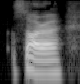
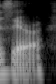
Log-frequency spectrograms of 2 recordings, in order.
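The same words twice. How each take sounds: First: Sarah said the Japanese way, "Sah-rah" with an open a; Sarah as "Sah-rah", both a's like in father; Japanese pronunciation. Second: Sarah said the English way, "Sair-uh"; Sarah with the first a as in air, "Sair-uh"; English pronunciation. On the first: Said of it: "that's how you, like, pronounce it in Japanese". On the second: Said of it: "but I'm gonna say Sarah". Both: Shown as a demonstration.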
